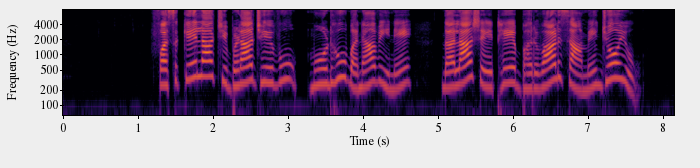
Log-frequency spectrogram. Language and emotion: Gujarati, neutral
